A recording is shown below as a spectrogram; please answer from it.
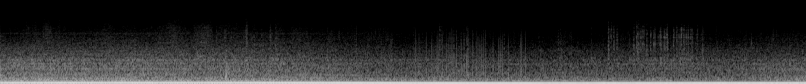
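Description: Roadster's engine and road noise heard from inside the car while driving: a steady low drone under a haze of wind and tyre noise, the drone dropping slightly in pitch about three seconds in.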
